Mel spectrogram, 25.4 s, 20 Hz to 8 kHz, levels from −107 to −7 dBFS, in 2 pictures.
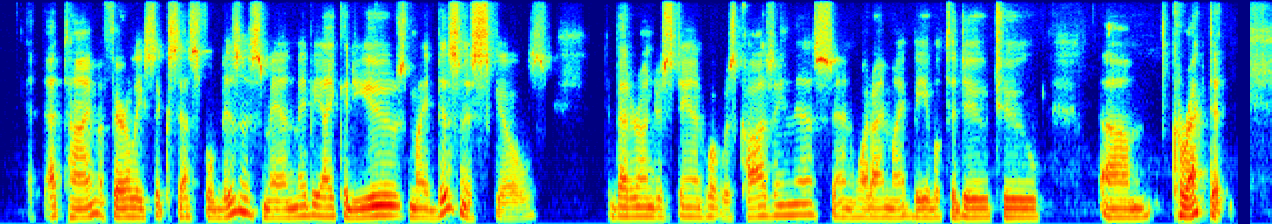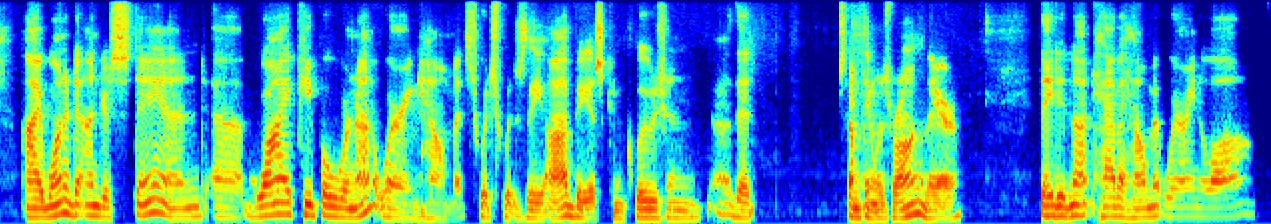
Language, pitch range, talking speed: Swedish, 115-140 Hz, 150 wpm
